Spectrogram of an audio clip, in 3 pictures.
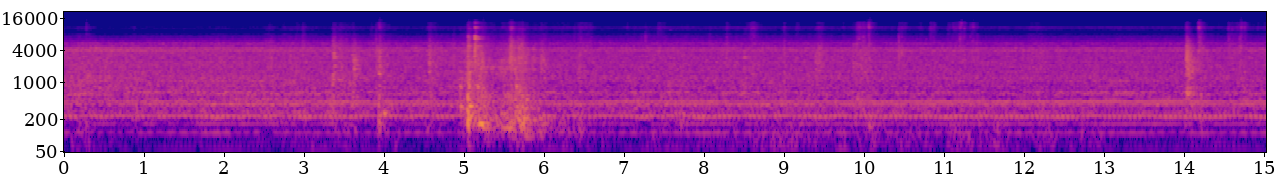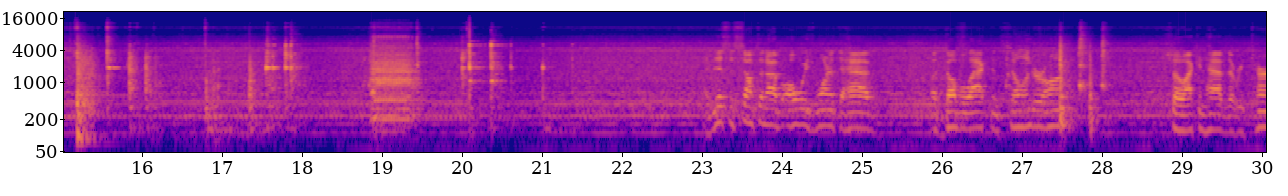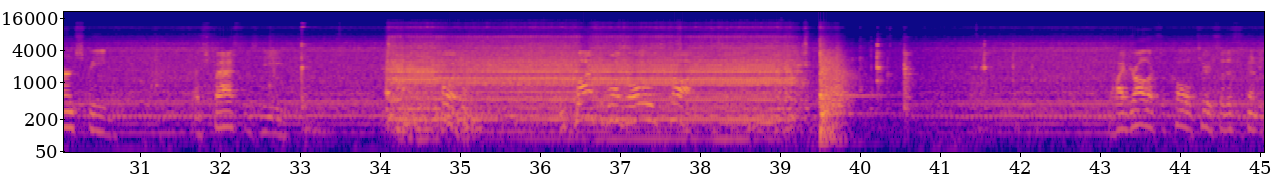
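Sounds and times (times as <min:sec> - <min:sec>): machine hum: 0:00.0 - 0:15.2, 0:18.7 - 0:19.8, 0:30.6 - 0:39.5.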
